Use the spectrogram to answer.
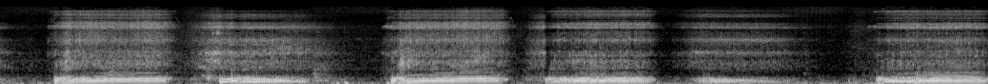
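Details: Sleeping English Bulldog snoring heavily with loud, rattling snores on both in- and out-breaths, about 18 breaths a minute.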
